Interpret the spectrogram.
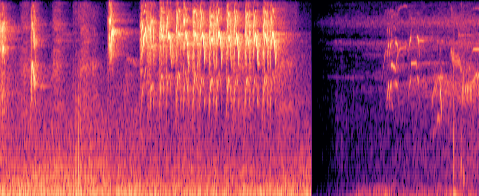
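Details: Sunda whistling thrush in rough 'ngriwik' twittering, a lure meant to prompt caged birds to sing: a few sharp chips, then a dense high buzzy chatter, a brief silence, and faint thin notes afterwards.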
